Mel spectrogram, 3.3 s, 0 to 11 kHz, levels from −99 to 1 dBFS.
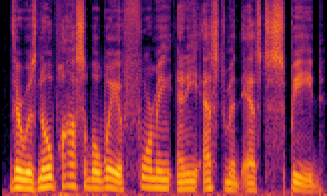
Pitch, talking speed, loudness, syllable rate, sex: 130 Hz, 220 wpm, -18 LUFS, 6.6 syllables/s, male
